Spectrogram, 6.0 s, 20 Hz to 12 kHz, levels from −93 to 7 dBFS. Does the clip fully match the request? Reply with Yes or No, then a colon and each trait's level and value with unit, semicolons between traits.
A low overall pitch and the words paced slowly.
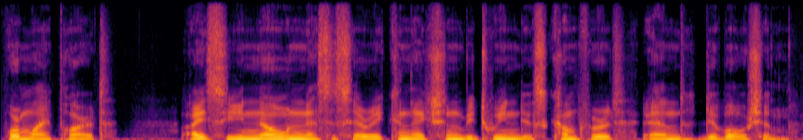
Yes: low, 100 Hz; slow, 120 wpm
